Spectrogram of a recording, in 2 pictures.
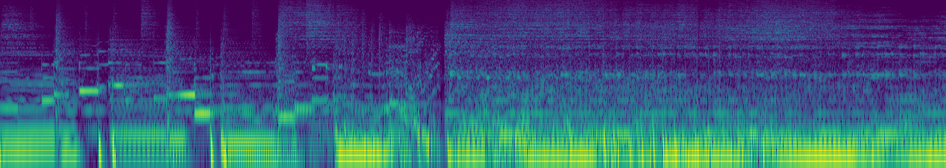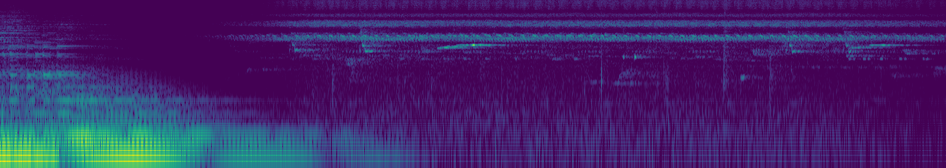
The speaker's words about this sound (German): So klingt der Regenwald in Gabun im Kongobecken. Das Kongobecken ist nach dem Amazonas das größte tropische Waldgebiet der Welt.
